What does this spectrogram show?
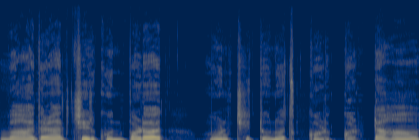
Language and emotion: Goan Konkani, fearful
